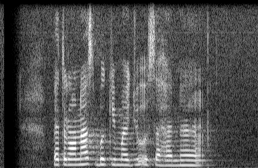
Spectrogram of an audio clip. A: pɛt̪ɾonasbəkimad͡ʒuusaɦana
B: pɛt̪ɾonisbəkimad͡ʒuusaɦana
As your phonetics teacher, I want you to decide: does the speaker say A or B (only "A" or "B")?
A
